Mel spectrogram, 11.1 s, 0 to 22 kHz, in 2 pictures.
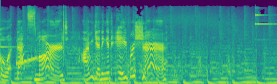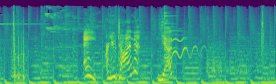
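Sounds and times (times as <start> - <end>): background music with bass and beat: 0.2 - 11.0
wobbling warbling tone: 0.3 - 1.2, 8.8 - 9.8.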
